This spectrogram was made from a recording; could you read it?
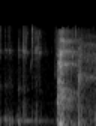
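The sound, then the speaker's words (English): A bottle scraping across teeth: a few quiet, dry clicks and rattles, then a sudden louder, harsh gritty scrape that grinds on for about half a second. No voices. “Here's what the sound of a bottle going across teeth sounds like.”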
